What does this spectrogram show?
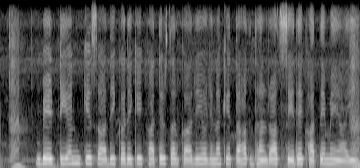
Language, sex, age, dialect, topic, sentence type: Bhojpuri, female, 18-24, Western, banking, question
